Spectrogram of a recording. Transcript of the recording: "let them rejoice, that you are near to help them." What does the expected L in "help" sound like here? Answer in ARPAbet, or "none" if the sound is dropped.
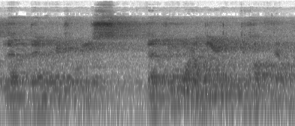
none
